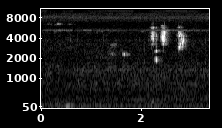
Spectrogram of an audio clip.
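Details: Calling Bengal bush lark giving a brief cluster of sharp, high twittering notes near the end, over a steady low hiss of background noise.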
